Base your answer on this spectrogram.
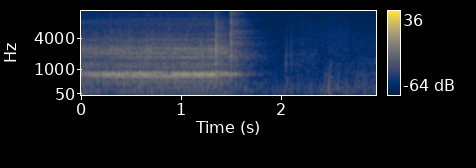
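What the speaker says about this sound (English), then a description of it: "you can hear the pump. It's struggling a little bit" Harvest Right freeze dryer vacuum pump struggling: a strained mechanical whine with a buzzing drone for about a second and a half, then it cuts off, leaving faint clicks and near silence.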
